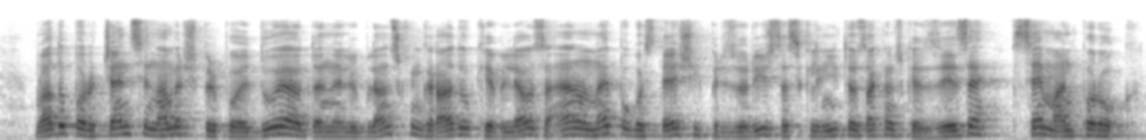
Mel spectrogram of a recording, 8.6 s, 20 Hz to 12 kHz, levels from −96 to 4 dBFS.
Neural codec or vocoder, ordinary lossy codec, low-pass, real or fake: none; none; 7.2 kHz; real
